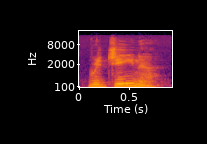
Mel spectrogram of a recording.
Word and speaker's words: Regina: Pronounced Ina as in Ina Shambles. Regina.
